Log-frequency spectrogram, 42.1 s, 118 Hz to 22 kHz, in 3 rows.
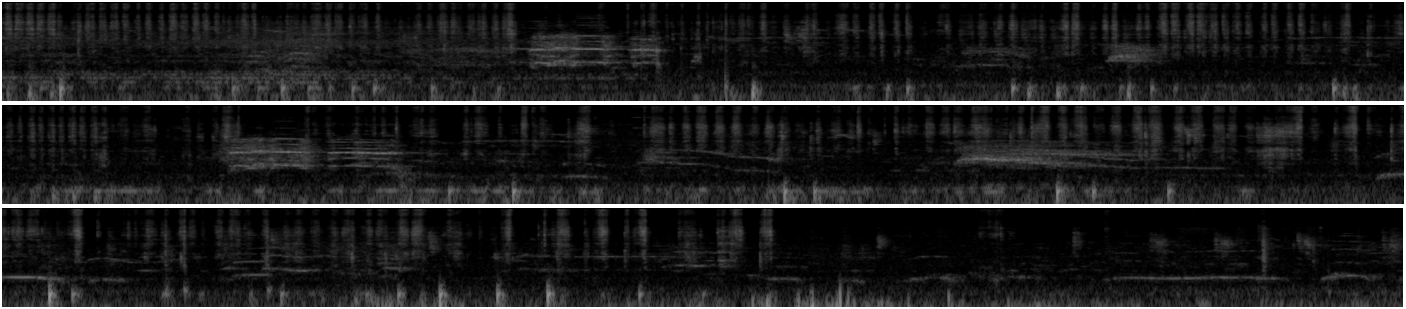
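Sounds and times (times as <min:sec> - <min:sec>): sandpaper rubbing metal: 0:00.0 - 0:05.3, 0:06.0 - 0:35.9
rooster crowing: 0:04.7 - 0:06.7, 0:16.2 - 0:18.3.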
